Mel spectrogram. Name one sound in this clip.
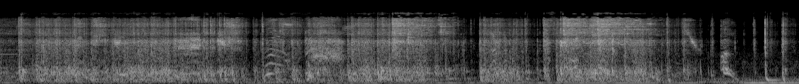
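Toy wooden blocks crash and tumble down in a game.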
